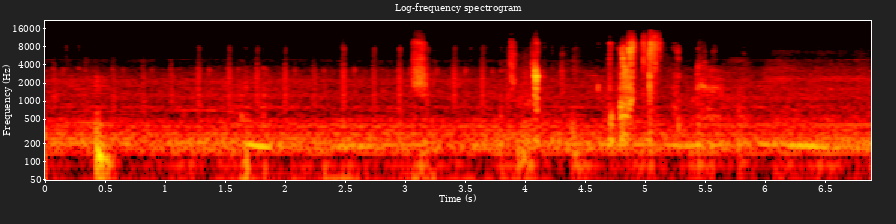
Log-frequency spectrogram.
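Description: Small clicks, taps and scrapes of hands working the return fuel line fittings onto the injectors of a Volvo Penta D2-55 diesel, a few sharper snaps about three to five seconds in, over a steady low hum.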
